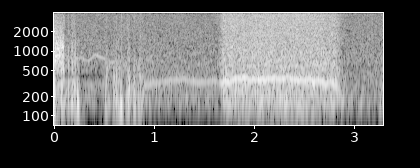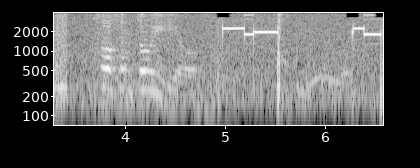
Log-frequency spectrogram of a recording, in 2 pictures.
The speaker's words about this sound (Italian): sento solo la tua voce, il bip. Il doppio bip.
